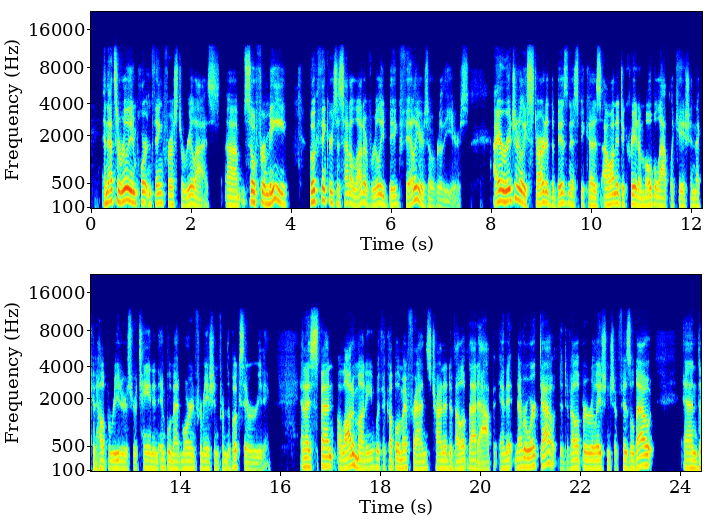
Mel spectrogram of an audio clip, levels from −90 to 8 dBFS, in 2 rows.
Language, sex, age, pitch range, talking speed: English, male, 20-39, 125-155 Hz, 205 wpm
